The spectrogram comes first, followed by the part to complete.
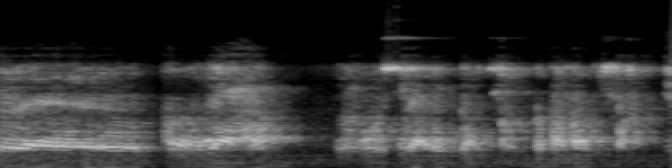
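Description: A man speaking in short phrases, the voice thin and muffled with nothing above the upper midrange, with a faint steady high whine under it in the second half.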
